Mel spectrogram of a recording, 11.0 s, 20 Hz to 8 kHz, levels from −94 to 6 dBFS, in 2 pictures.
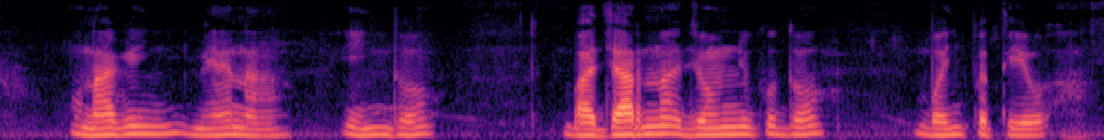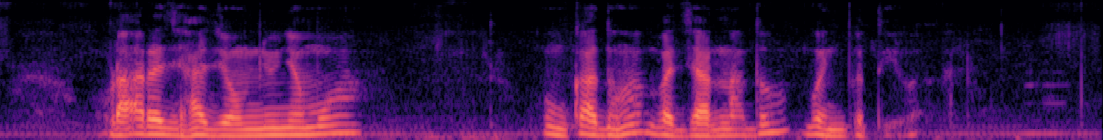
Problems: background sounds at intervals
